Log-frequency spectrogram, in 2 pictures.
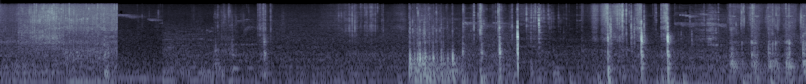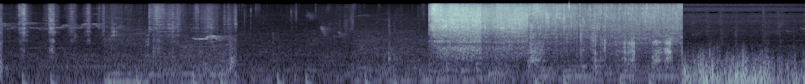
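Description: Okra frying in a clay pot, sizzling as it is stirred. A run of sharp knocks and clicks follows as a stone grinder is worked. Near the end comes a stretch of loud sizzling.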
